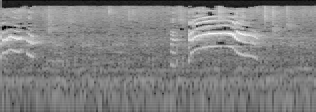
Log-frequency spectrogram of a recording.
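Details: Green parrot making a short falling whistle, then after a pause a louder, sustained arching whistle that slides downward at the end, over a soft hum.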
